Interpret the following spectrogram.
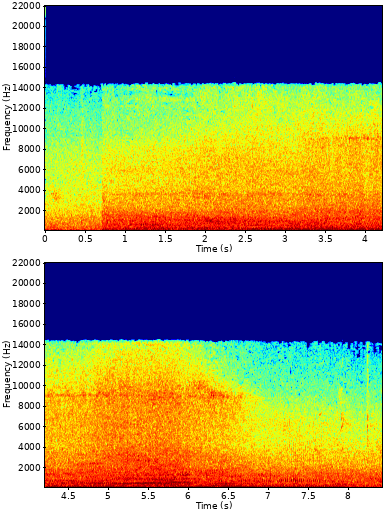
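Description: A car driving past. Its sound builds from about a second in, peaks around five to six seconds, then eases off.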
